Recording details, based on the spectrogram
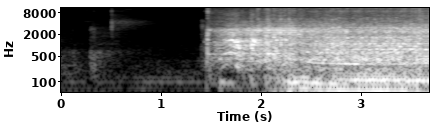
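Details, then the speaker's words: Owner's own diesel winter hack, starting with a delta pressure-pulse sensor pushed into the intake past the throttle plate. A short crank catches immediately and settles into a steady, even idle with no knocks or misses; the engine is running perfectly all right. "now this engine is running perfectly all right as far as i'm concerned it's actually one of my own cars"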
